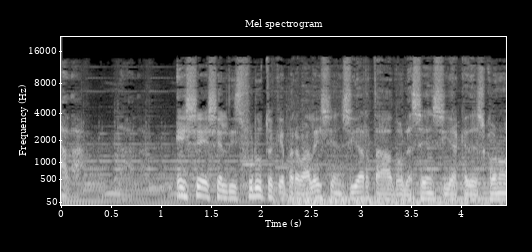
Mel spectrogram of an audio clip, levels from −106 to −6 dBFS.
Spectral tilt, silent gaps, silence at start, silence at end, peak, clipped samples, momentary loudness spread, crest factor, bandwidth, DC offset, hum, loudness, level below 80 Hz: -5 dB/octave; none; 0 s; 0 s; -10 dBFS; under 0.1%; 13 LU; 14 dB; 14.5 kHz; under 0.1%; none; -24 LUFS; -34 dBFS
